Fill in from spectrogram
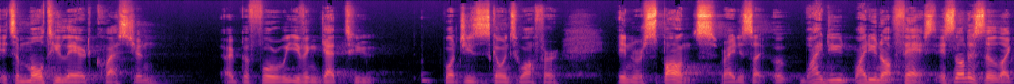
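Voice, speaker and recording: Priest, male, very low voice, halting homily, long reverb of a big church. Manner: halting, searching delivery full of restarts. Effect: long churchlike echo. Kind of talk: gospel reading and homily.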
